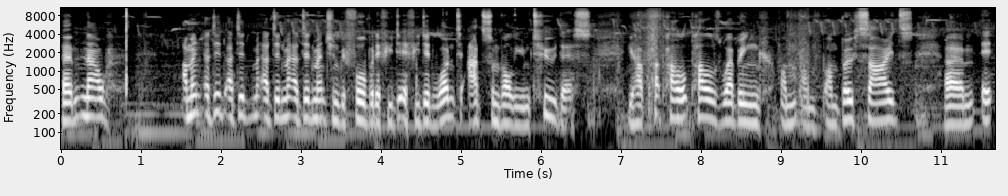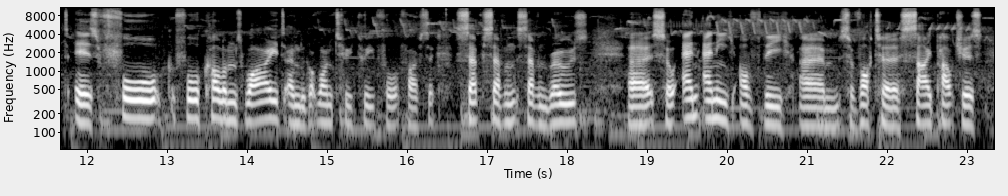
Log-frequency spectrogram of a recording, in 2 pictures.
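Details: Stuttering in an adult whose stammer is linked to his anxiety and still present a little; he says it was much worse on the first day of filming.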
